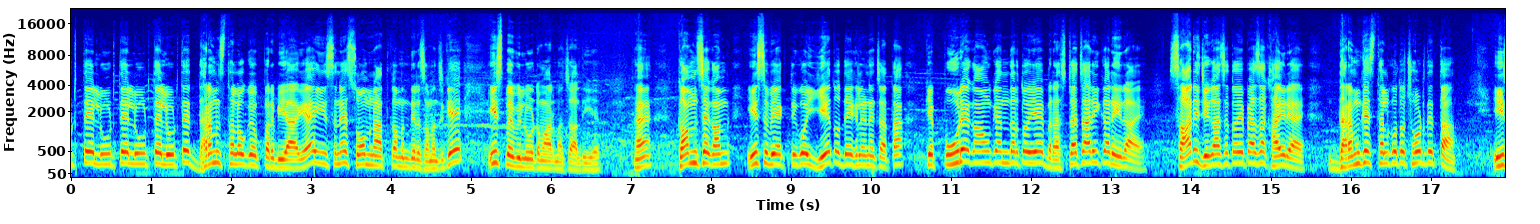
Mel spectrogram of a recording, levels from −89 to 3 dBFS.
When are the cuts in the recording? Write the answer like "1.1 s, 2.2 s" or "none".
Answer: none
